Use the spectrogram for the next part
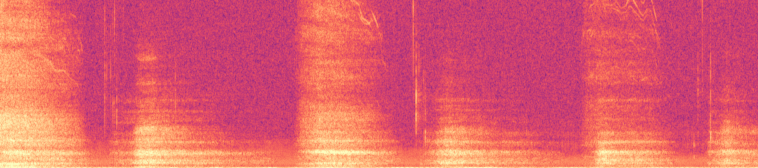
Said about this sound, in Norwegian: Uh, og så tok han tre lange, litt sånn rolig sånn pust. Mm. Ta tre lange pust med meg.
